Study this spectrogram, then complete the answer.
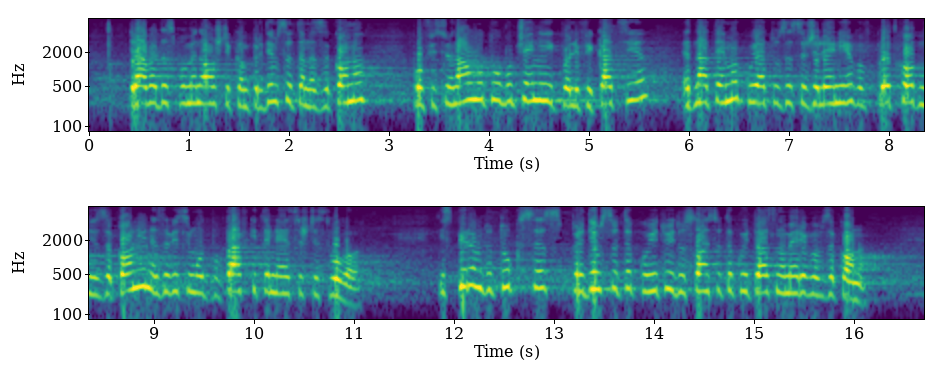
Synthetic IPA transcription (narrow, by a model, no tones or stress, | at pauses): t̪ɾʲabvəd̪ɐspomɛnəɔʃt̪ɛkəmpɾɛd̪imst̪vət̪ənɐzɐkɔnəpɾofɛsionalˠnot̪oːbut͡ʃɛniɛikvɐlifikat̪sijə | ɛd̪nat̪ɛməkojat̪ozɐsəʒɐlɛniɛvəfpɾɛt̪xɔd̪nizɐkɔninɛzɐvisimoːt̪̚popɾafkit̪ɛnɛɛsəʃt̪ɛst̪vuvəlˠə | ispiɾəmd̪ot̪uksəspɾɛd̪imst̪vət̪əkoit̪oid̪ost̪ɔjnst̪vət̪əkoit̪ʊasnɐmɛɾixvɐvzɐkɔnə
